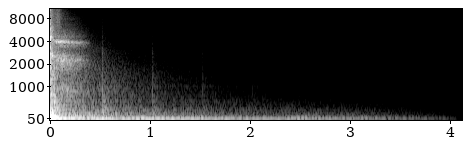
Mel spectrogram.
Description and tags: Sound For The Peaceful 16 - Percussion Instruments developed by Nova Sound and Erace The Hate for the Power Two The Peaceful Campaign. Sounds Designed By Nova Sound
We need your support to continue this operation! You can support by:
